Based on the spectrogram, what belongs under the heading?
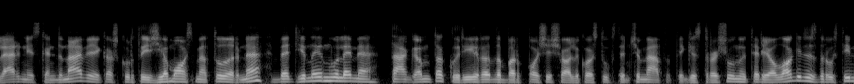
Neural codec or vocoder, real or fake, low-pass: codec, 16 kHz, about 1 kbps, DyCAST, with the encoder's durations; fake; 7.2 kHz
